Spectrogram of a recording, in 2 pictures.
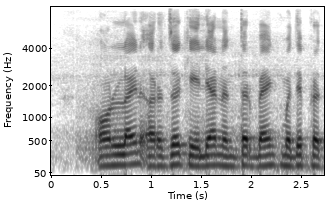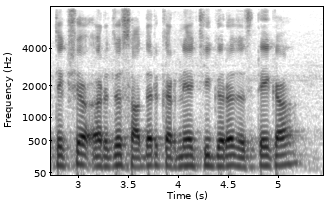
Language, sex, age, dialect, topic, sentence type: Marathi, male, 25-30, Standard Marathi, banking, question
